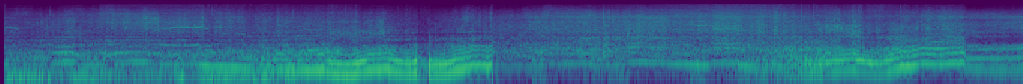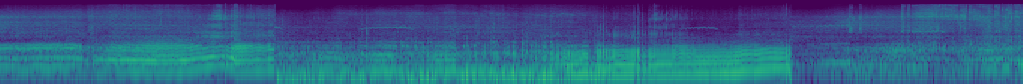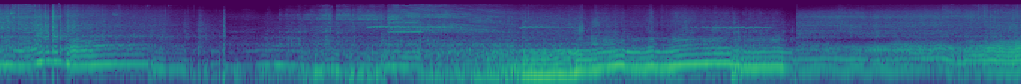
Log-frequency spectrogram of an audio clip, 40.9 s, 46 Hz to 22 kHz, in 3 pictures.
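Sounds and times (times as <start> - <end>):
rally car engines revving: 0.1 - 40.9.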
